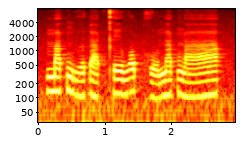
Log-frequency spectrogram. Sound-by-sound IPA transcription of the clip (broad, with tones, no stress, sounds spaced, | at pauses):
m a˦˥ k̚ ŋ ɨ˨˩˦ ə̯ ɗ a˨˩ k̚ t̪ʰ e˧ w ɔ˦˥ p̚ x o˨˩˦ n a˦˥ k̚ ŋ aː˧˥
